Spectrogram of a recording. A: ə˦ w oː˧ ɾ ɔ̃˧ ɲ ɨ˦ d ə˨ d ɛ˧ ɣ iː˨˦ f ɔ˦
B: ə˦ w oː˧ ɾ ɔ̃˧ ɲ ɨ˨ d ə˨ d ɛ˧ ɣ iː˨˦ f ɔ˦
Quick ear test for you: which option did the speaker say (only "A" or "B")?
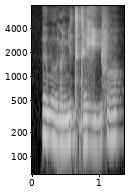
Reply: A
